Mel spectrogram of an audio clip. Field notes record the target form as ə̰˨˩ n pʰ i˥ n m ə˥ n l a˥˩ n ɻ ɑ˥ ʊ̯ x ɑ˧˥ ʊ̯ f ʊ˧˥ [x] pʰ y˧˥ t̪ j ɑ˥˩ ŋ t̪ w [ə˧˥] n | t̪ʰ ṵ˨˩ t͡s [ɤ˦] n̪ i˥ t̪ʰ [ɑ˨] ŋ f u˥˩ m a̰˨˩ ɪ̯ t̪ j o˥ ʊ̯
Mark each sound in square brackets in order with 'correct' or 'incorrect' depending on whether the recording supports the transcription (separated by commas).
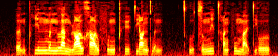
incorrect, incorrect, correct, correct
